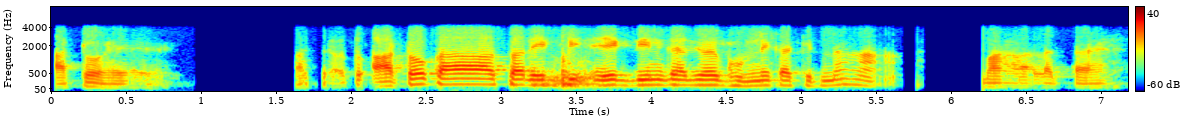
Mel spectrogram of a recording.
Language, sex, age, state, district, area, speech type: Hindi, male, 45-60, Uttar Pradesh, Mau, rural, conversation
